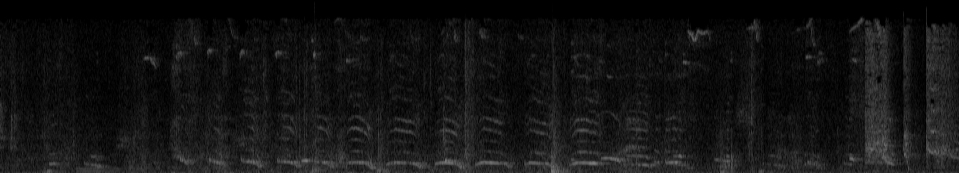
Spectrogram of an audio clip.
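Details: Bulldog puppies at six weeks old: a rapid series of high, short downward-sliding whines and squeaks, roughly two or three per second, overlapping from several pups, with rustling and a faint low tone.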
